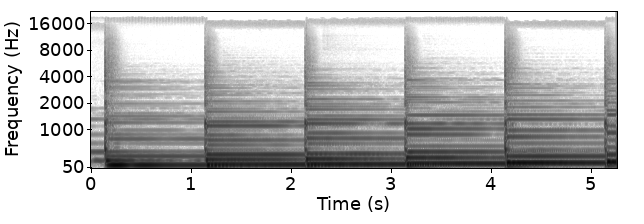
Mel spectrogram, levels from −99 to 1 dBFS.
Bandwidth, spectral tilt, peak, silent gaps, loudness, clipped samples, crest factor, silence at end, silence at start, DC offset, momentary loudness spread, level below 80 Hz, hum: 8.2 kHz; -9 dB/octave; 0 dBFS; none; -14 LUFS; under 0.1%; 12 dB; 0 s; 0 s; under 0.1%; 6 LU; -48 dBFS; none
